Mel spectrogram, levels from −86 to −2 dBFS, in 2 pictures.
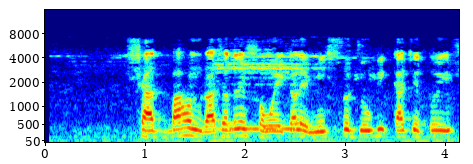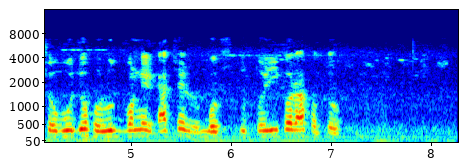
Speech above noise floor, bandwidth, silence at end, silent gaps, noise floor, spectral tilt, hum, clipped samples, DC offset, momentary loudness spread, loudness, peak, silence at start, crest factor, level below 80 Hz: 31 dB; 7.4 kHz; 0.55 s; none; -50 dBFS; -5.5 dB/octave; none; under 0.1%; under 0.1%; 8 LU; -19 LUFS; -2 dBFS; 0.85 s; 18 dB; -48 dBFS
